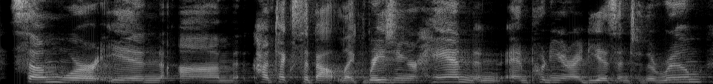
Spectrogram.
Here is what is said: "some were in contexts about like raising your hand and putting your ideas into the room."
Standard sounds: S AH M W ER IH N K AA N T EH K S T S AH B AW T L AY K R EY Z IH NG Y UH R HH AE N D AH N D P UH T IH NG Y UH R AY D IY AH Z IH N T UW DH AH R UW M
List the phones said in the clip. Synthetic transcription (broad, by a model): S AH M W ER IH N K AA N T EH K S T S AH B AW T L AY K R EY Z IH NG Y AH R HH AE N D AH N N P UH T IH NG Y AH R AY D IY AH Z IH N T UW DH AH R UW M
